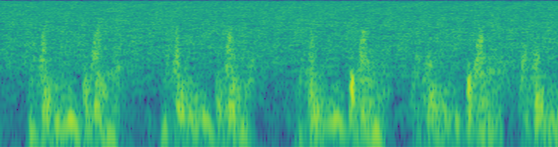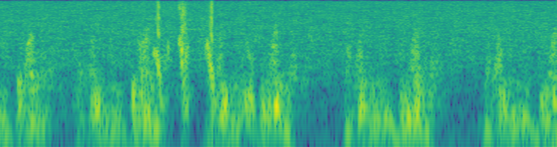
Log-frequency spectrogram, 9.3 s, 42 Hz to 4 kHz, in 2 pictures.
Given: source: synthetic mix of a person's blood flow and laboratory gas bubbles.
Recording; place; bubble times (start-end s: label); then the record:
Doppler ultrasound of blood flow; precordium
5.79-5.88 s: bubbles
5.91-6.08 s: bubbles
6.13-6.24 s: bubbles
6.35-6.50 s: bubbles
6.65-6.78 s: bubbles
From the record:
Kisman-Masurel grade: 212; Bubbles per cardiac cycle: several, 3 to 8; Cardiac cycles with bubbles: 1 to 10%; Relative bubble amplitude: moderate (0.250 to 0.450); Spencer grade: 1 (occasional bubble signal discernible with the cardiac motion signal, with majority of cardiac periods free of bubbles); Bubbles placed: only in the low amplitude regions of the cardiac cycle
